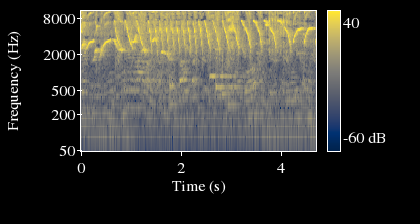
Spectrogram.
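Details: Canary of the F1 type in full, energetic song: dense rolling trills of quick high downward sweeps, shifting in speed and pitch, with faint low rumbling and murmur underneath.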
